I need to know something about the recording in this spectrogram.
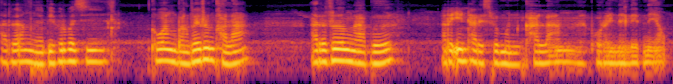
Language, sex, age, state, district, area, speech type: Bodo, female, 30-45, Assam, Kokrajhar, urban, spontaneous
